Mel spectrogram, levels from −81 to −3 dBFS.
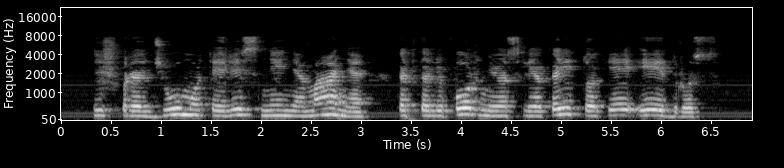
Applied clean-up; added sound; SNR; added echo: none; none; none; none.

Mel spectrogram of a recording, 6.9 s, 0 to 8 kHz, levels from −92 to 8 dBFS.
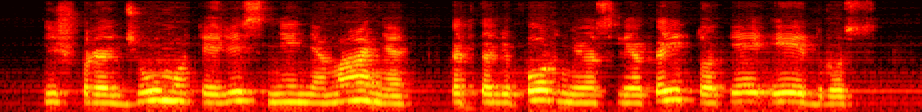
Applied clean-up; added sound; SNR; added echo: neural separator model SepFormer DNS4.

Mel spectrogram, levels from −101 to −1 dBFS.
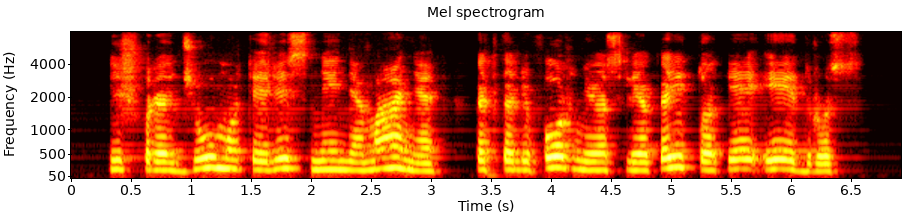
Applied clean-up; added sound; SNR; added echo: neural mask model DeepFilterNet 3.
